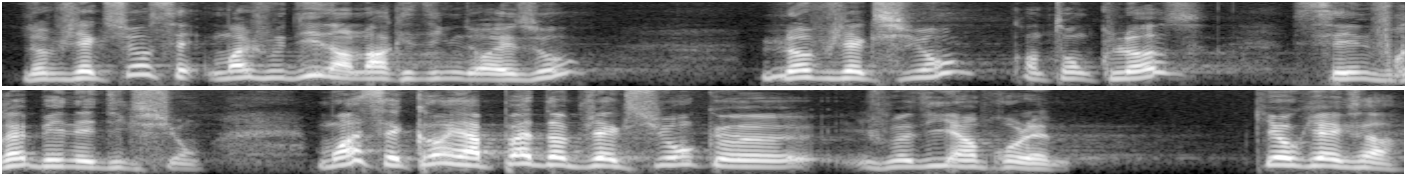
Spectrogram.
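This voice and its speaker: A high-voiced man with a Guadeloupean accent leads a sales training seminar. He drives his points home by repeating them and firing questions at the audience. His voice rings out with the long reverb of a large hall. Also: lively intonation, a little fast. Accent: Guadeloupean French. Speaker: network marketing trainer.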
